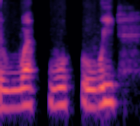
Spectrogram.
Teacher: c'est un W, un ouais qu'on utilise comme une consonne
